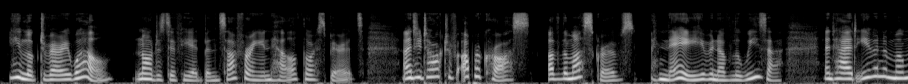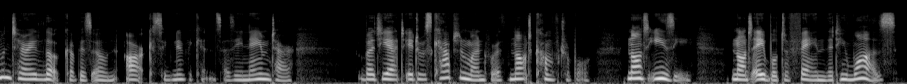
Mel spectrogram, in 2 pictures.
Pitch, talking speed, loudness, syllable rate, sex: 235 Hz, 195 wpm, -18 LUFS, 5.8 syllables/s, female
